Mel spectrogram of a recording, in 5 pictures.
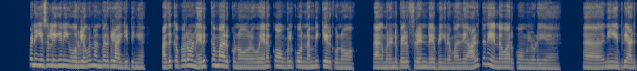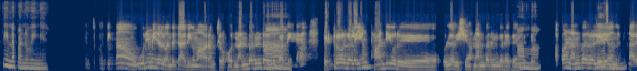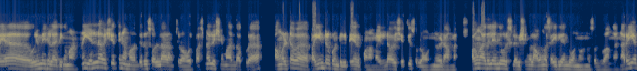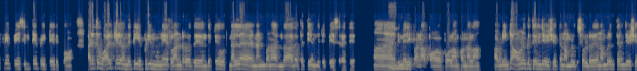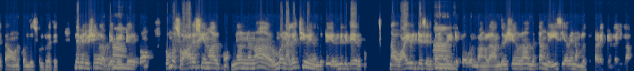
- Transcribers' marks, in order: in English: "ஃப்ரெண்டு"; drawn out: "ஒரு"; in English: "பெர்சனல்"; "பகிர்ந்து" said as "பயின்று"; in English: "சைட்ல"
- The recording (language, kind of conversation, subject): Tamil, podcast, புதிய நண்பர்களுடன் நெருக்கத்தை நீங்கள் எப்படிப் உருவாக்குகிறீர்கள்?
